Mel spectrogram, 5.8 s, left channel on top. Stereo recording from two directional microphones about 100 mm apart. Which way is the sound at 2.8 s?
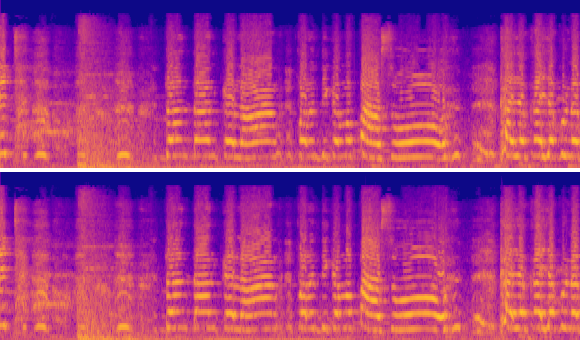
35° right (ahead or behind).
